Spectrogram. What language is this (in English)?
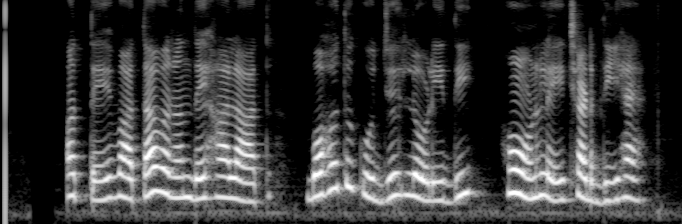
Punjabi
